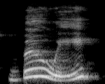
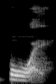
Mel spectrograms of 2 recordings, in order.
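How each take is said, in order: First: It is said the American way, unlike boy. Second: It is said the British way, like boy. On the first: "So American English" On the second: "British English"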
